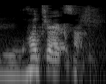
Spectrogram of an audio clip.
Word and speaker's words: Hunter x Hunter: Gone from Hunter x Hunter. Yeah, he can't. You don't pronounce the X.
